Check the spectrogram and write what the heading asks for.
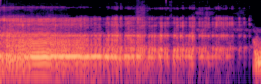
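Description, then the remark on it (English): A person imitates a zombie groan by saying the word "home" while breathing inwards: a low, guttural, croaking drone lasting over two seconds, rough and burp-like, trailing off into a brief voiced tail. “that's how you do a professional zombie voice.”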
